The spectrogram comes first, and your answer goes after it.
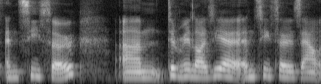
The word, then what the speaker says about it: Enciso: But it's Enciso.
